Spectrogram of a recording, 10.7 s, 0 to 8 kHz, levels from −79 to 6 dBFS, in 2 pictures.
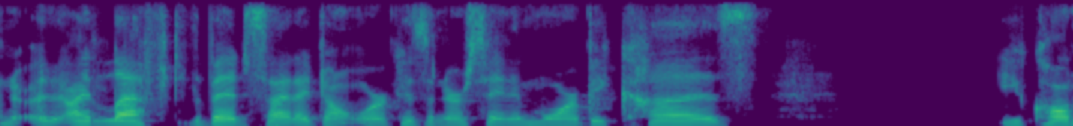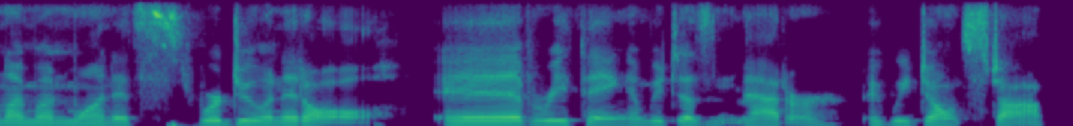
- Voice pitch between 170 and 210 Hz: Yes, medium, 185 Hz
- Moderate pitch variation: No, narrow, 1.7 semitones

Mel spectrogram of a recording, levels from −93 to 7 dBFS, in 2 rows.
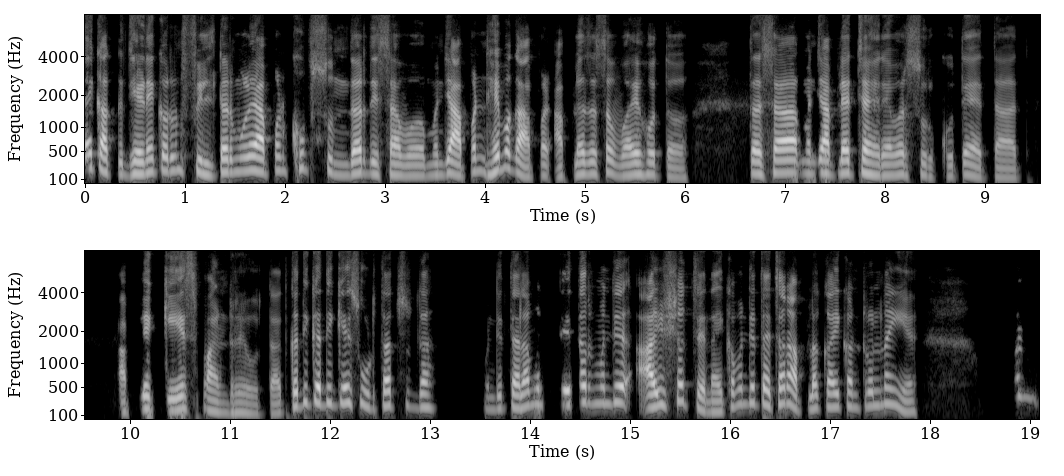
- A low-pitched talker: No, medium, 175 Hz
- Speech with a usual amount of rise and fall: No, wide, 6.1 semitones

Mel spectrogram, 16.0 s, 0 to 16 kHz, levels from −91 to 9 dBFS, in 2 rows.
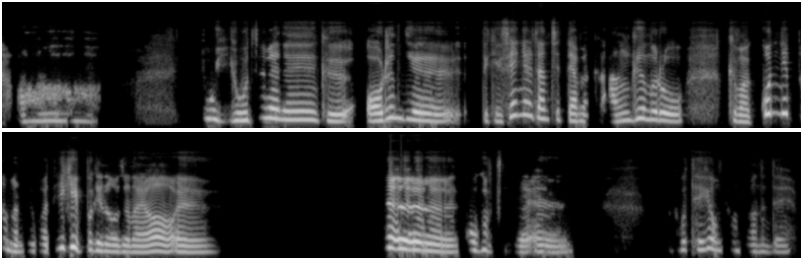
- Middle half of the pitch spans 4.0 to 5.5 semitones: Yes, average, 5.1 semitones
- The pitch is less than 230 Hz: Yes, high, 220 Hz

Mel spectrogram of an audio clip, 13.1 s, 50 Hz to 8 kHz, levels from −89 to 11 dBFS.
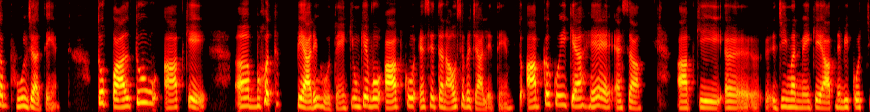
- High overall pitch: Yes, high, 195 Hz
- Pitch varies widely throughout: No, average, 3.8 semitones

